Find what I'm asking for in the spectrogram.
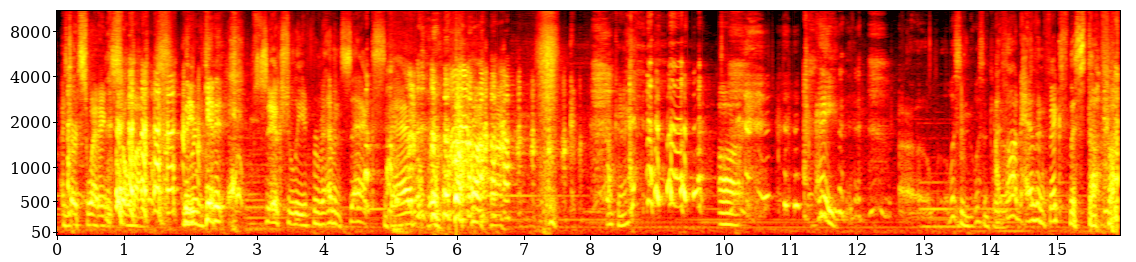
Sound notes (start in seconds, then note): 4.4 all laughing; 8.4 players laughing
